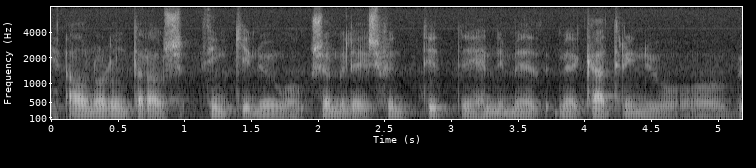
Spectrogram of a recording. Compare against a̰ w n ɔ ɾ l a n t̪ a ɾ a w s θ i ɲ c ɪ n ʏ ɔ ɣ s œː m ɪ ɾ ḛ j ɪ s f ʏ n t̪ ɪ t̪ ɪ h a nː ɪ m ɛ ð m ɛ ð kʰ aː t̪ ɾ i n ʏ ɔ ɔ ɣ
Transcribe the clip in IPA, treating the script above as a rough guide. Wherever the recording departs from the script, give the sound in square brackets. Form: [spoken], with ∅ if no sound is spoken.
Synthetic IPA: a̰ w n ɔ ɾ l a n t̪ a ɾ a w s θ i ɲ c ɪ n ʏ ɔ ɣ s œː m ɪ [l] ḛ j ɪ s f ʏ n t̪ ɪ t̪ ɪ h [ɛ] nː ɪ m ɛ ð m ɛ ð kʰ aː t̪ ɾ i n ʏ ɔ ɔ ɣ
